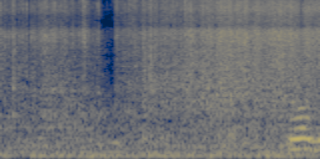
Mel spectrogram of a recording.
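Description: A steady hiss, a little louder in the second half, with a short bit of voice at the very end.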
